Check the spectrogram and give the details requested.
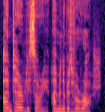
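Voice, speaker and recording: A charming young woman spy, quick-witted and breezy, coaxing people with bright persuasive talk, as a woman reader puts her on. Her voice lifts a little above the narration. Dry and close to the mic. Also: on the high side, lively intonation, husky, no echo, voice pushed up.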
